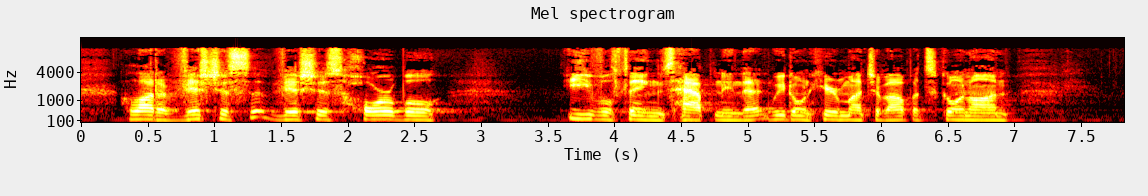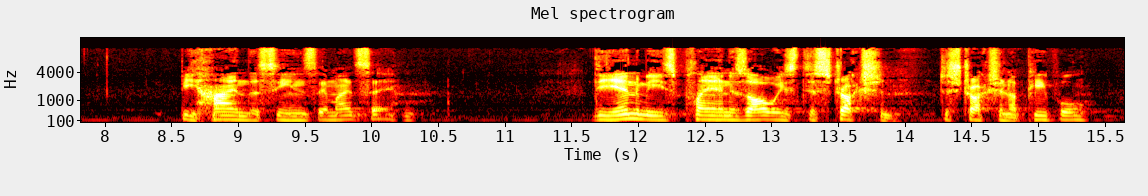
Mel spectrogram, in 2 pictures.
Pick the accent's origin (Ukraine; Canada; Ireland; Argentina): Canada; now in United States; I'm an American citizen, but I'm also a Canadian citizen. I'm proud of maple syrup and hockey and everything like that. Fries with gravy. I'm proud of anything Canadian.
